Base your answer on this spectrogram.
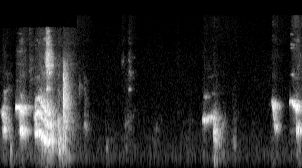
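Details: Blenheim Cavalier King Charles Spaniel puppies, seven weeks old, from a litter of five born to Paris and Spike at New Year's, in an indoor puppy pen. A cluster of high whiny yips and whimpers, a long pause, then a few short squeaks.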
